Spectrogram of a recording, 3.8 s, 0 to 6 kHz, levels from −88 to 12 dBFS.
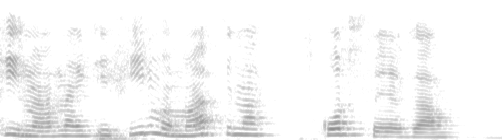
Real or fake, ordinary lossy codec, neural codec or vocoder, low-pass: fake; AAC, 24 kbps; codec, 44.1 kHz, 7.8 kbps, Pupu-Codec; 5.4 kHz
